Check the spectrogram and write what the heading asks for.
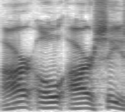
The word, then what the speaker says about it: RORC: Hey, The RRCs, well, I said that as kind of one syllable. RORC's Caribbean 600 coming up with a start on Monday.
